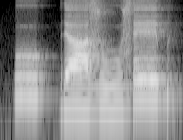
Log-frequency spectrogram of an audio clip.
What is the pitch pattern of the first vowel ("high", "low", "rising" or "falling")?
high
